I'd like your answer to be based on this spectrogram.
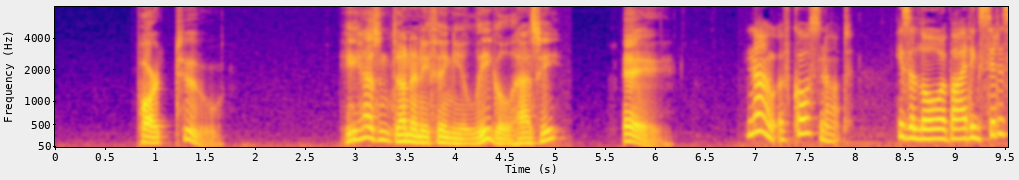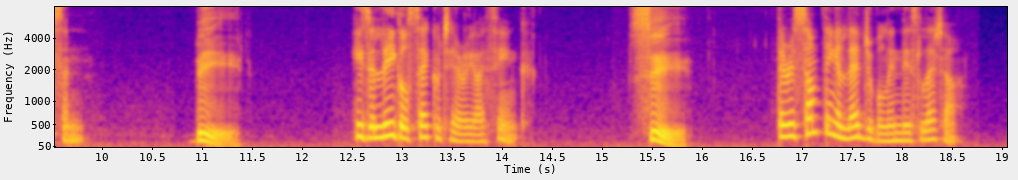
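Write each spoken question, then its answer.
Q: He hasn't done anything illegal, has he?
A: A: No, of course not. He's a law-abiding citizen.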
